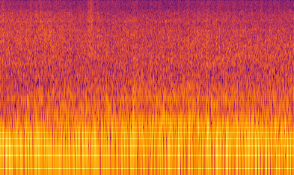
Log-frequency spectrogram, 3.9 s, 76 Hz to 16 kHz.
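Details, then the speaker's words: BMW E85 Roadster just after starting: idle with lumpy uneven beat of about four pulses a second; brief rough misfire expected to clear up. "Sounds like she got a little bit of a rough misfire for a second. Give it a second and it'll she'll clear up."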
